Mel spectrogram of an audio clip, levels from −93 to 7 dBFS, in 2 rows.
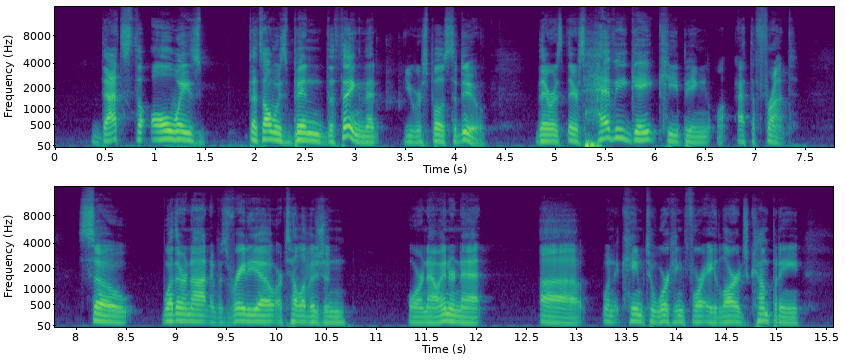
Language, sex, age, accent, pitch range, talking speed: English, male, 30-49, American, 100-130 Hz, 170 wpm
